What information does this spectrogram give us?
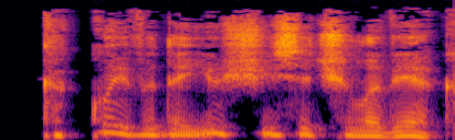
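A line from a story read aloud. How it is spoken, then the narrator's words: Sighing. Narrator (Russian): вздохнула мисс Мэри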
